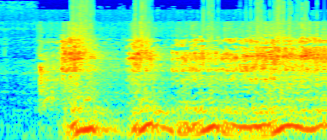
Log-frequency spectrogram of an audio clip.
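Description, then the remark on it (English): A truck engine, started with a key, turns over and catches, then settles into a loud, steady rumble with wavering revs as Professor Tobin from the London Zoo drives it away with the animals, staying prominent throughout with no voices. “Hey, where's he going with the truck?”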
